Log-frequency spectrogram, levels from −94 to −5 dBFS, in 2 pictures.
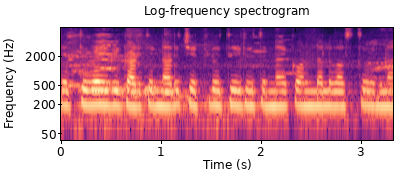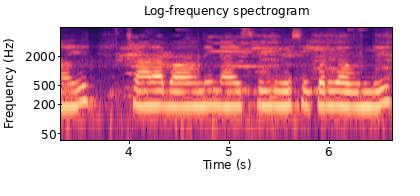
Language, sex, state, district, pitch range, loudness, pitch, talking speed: Telugu, female, Andhra Pradesh, Chittoor, 185-195 Hz, -18 LUFS, 190 Hz, 110 wpm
